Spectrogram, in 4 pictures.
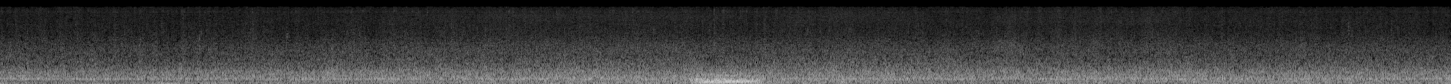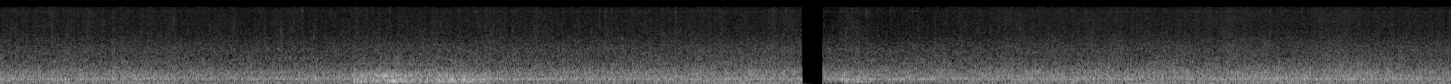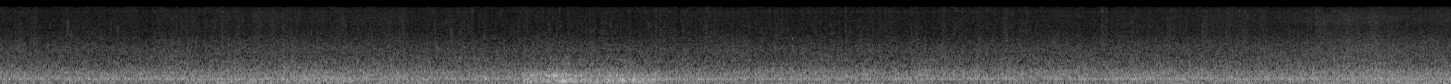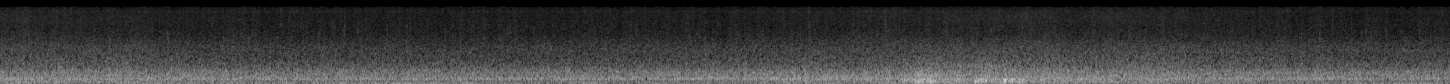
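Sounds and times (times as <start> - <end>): rain: 0.0 - 58.0
ocean surf: 40.2 - 48.8, 50.8 - 56.8
ocean surf hiss: 41.4 - 46.2.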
